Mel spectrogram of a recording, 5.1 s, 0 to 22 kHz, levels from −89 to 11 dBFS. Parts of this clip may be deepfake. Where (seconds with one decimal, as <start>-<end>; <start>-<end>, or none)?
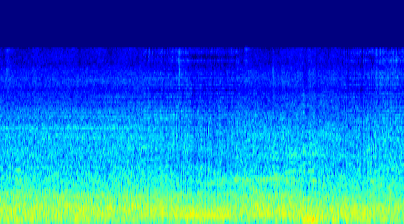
1.8-3.0; 4.3-5.1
